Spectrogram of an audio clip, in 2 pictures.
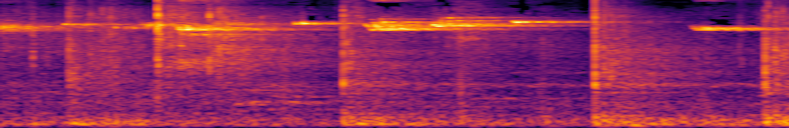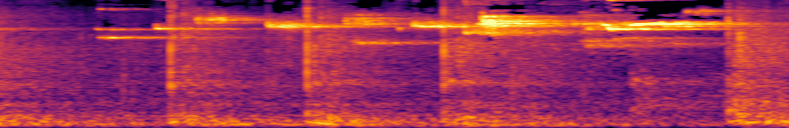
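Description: Basketball dribbled on a hardwood gym floor, with a sharp bounce about every two-thirds of a second, and short high-pitched squeaks of sneakers on the boards in between.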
